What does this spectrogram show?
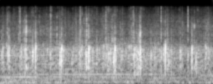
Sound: audience clapping

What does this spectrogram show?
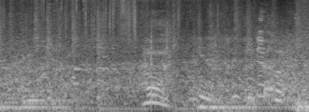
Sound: groaning

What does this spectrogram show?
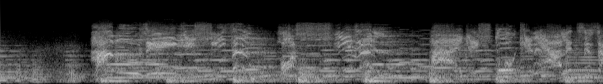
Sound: shouting in German

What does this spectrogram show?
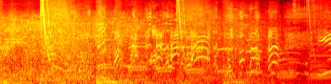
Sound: laughing

